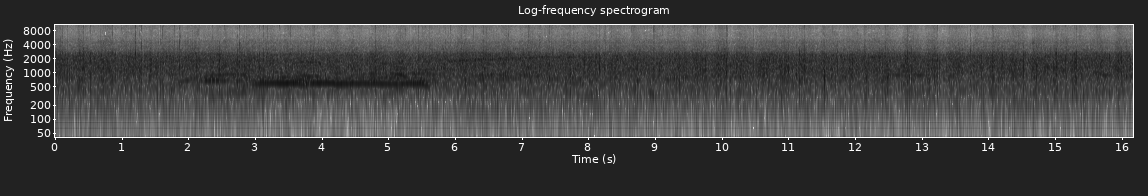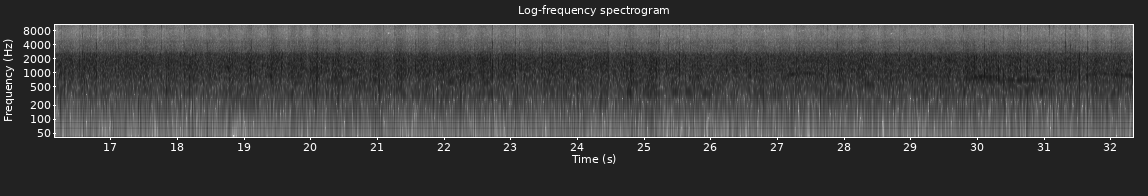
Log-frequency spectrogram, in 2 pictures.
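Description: Theatre audience applauding steadily and at length, with a few cheers rising above the clapping a few seconds in.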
